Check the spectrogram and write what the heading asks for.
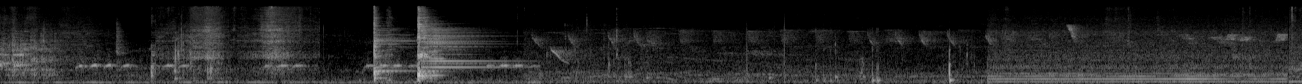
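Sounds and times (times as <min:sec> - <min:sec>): bird chirping: 0:00.2 - 0:13.0
low hum: 0:09.8 - 0:13.0.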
